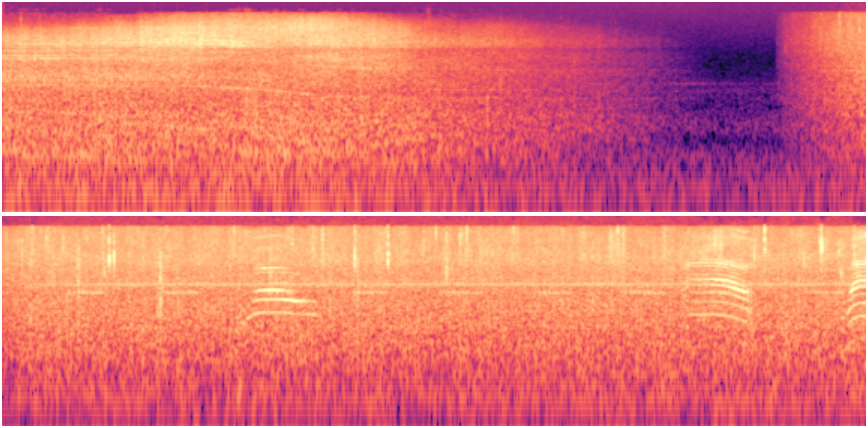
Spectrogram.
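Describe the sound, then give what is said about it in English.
A cat, out on a late-night walk in the park, meows twice, short rising-and-falling cries heard over a steady, loud roar resembling a passing aircraft, which fades to near silence before the noise returns. “You know, most people take dogs out for late night walks in the park. Not cats.”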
